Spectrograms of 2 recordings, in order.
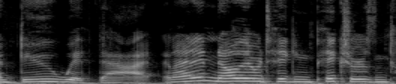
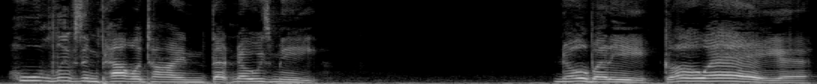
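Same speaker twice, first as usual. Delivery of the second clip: exasperated outburst; 3 semitones higher, 6 dB louder than usual. Real, not acted. Storyteller interrupted by a nuisance phone call, exasperated.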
